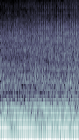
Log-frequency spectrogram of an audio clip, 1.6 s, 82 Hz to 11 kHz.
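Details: Maruti Suzuki Omni van after the new battery and charging repair: steady, even low idle with no knocks, misses or whine; engine healthy, battery reading near 13-14 V.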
